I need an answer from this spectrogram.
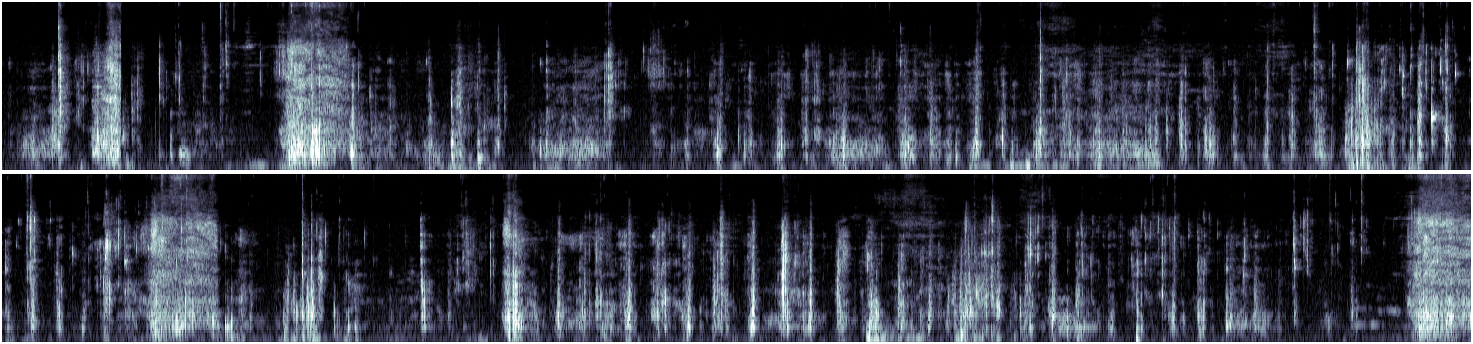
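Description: Close-up chewing and crunching of fried vegetable bhajis and pakhala bhata (rice soaked in water), a dense run of short wet mouth clicks with louder stretches of chewing now and then.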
